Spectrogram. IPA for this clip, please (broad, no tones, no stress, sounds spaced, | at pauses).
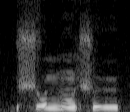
ʃ o n ɾ õ ʃ ɾ ʉ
